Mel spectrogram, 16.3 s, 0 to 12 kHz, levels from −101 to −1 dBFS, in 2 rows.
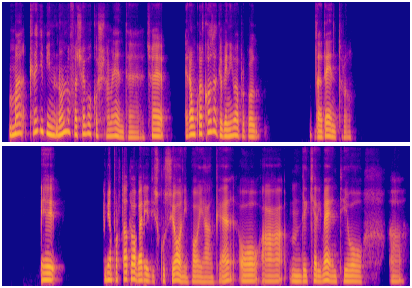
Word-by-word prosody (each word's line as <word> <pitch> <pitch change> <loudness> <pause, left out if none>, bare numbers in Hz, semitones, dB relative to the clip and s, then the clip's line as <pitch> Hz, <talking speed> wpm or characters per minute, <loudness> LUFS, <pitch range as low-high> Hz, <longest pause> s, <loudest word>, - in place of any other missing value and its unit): ma 210 +5 +2
credimi, 255 -3 +1
non 195 +7 +4
lo 260 - +2
facevo 205 -1 -1
consciamente 145 -8 -4
cioè 155 -1 0 0.4
era 190 - +3
un 195 - +6
qualcosa 245 +6 +1
che 165 - 0
veniva 160 +3 +2
proprio 145 -1 -3 1.1
da 135 -1 +1
dentro. 130 -3 -1 1.9
E 160 -1 +4 0.9
e - - -5
mi 170 - +4
ha 165 - +4
portato 170 +2 +1
a - - +7
varie 150 -1 +4
discussioni 140 -1 0
poi 120 0 -2
anche 110 -1 -5
eh, 140 +5 0
o, 135 0 +1
a, 130 0 -1
mhmm, 130 -1 -2
dei 130 0 -2
chiarimenti 135 -1 +1
o, 125 -2 -1 0.5
a 125 +1 -8
150 Hz, 120 wpm, -22 LUFS, 130-175 Hz, 1.9 s, a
